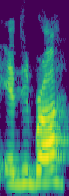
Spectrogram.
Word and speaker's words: Edinburgh: Is my pronunciation okay, Edinburgh? It's doing okay, right? You're doing well.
